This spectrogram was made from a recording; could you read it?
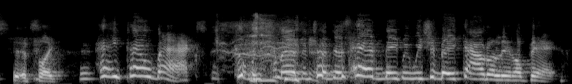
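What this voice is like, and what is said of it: Put-on British kid accent. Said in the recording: “British kids yelling all over it ... I'm British. I can't even do the accent that they do.”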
